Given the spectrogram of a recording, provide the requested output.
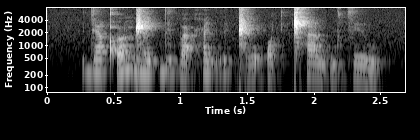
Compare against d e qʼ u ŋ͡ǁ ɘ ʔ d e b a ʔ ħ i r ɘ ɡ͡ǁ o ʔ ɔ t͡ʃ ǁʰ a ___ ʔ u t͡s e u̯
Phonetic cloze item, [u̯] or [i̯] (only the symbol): u̯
